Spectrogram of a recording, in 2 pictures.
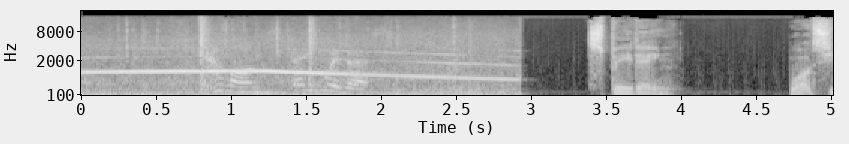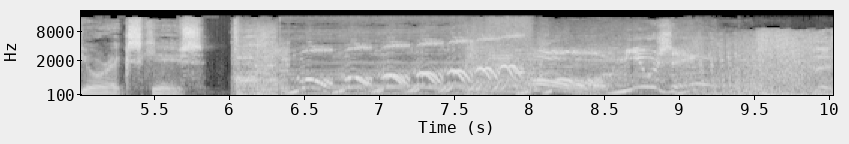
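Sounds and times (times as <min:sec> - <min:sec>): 
police car siren: 0:00.0 - 0:03.0
speech: 0:01.0 - 0:02.6, 0:03.6 - 0:04.0, 0:04.7 - 0:10.0.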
